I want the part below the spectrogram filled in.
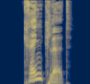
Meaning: second-person plural subjunctive I of kränkeln
- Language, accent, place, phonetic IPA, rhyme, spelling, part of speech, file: German, Germany, Berlin, [ˈkʁɛŋklət], -ɛŋklət, kränklet, verb, De-kränklet.ogg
